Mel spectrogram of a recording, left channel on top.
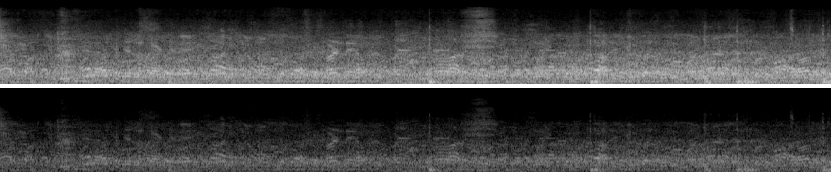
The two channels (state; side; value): quieter; right; 16.4 dB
